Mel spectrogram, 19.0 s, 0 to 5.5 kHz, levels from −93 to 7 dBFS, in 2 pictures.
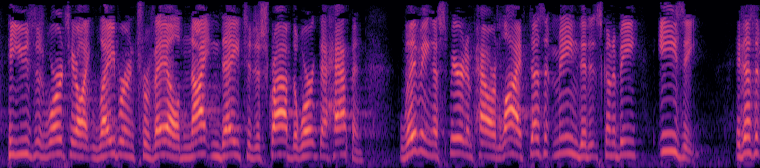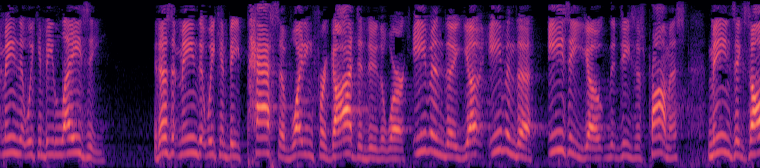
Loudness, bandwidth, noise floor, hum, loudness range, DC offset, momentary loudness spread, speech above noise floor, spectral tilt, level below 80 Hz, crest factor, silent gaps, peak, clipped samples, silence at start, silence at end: -26 LUFS; 5.4 kHz; -71 dBFS; none; 5 LU; under 0.1%; 12 LU; 45 dB; -5.5 dB/octave; -68 dBFS; 20 dB; none; -6 dBFS; under 0.1%; 0.1 s; 0 s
